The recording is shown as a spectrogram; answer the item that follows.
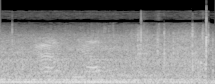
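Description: Street-hockey sticks clacking on the concrete court, a few sharp knocks over a steady low hum. A brief high call, like a distant shout, comes about half a second in.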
